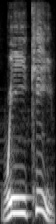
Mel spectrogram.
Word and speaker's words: wiki: wiki wiki so finally how is it originally pronounced well that was we key rather than the more common wiki however given the popularity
